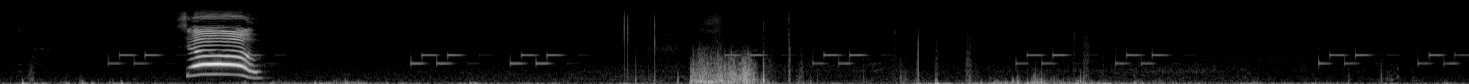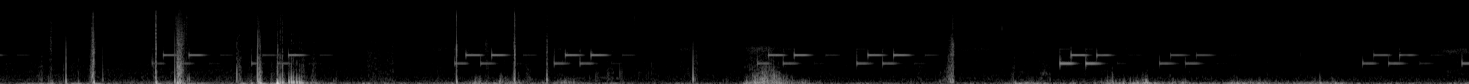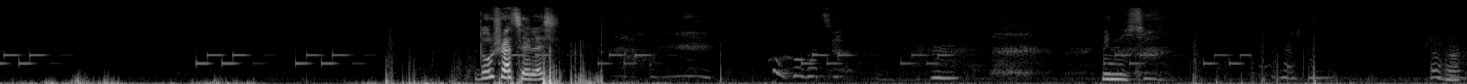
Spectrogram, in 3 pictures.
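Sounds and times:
two-tone electronic beeps: 1.1s - 1.8s, 4.1s - 6.0s, 7.1s - 9.1s, 10.1s - 11.9s, 13.2s - 15.1s, 16.2s - 18.1s, 19.2s - 21.1s, 22.2s - 24.2s, 25.3s - 27.0s, 28.3s - 30.2s, 31.3s - 33.2s, 34.4s - 36.1s, 37.3s - 39.0s, 40.5s - 42.4s.

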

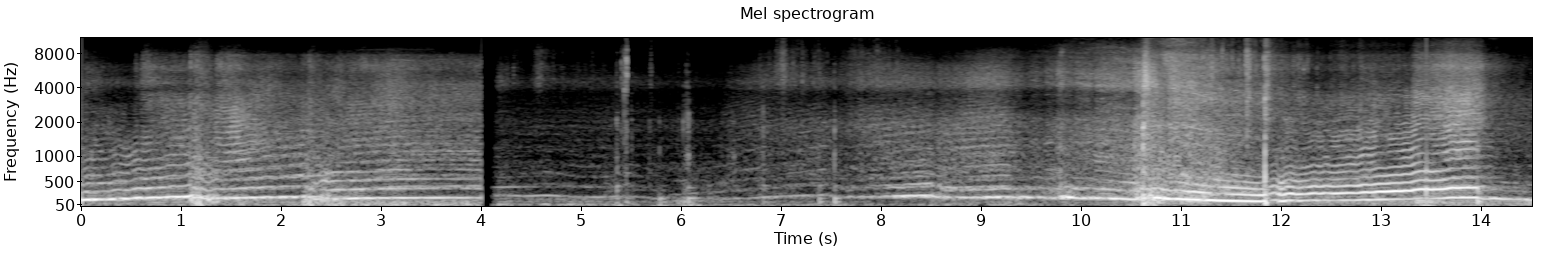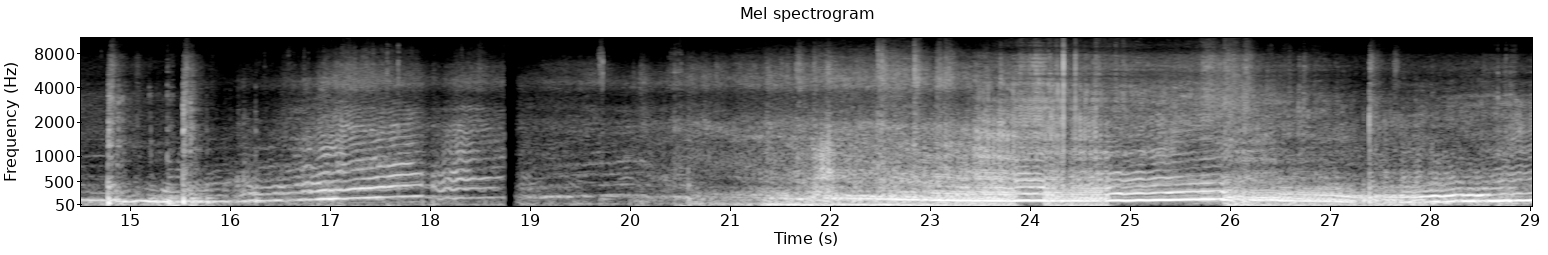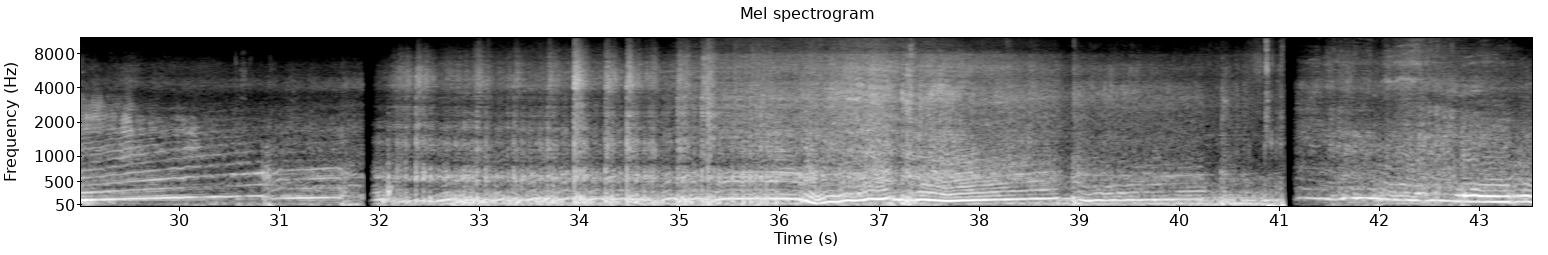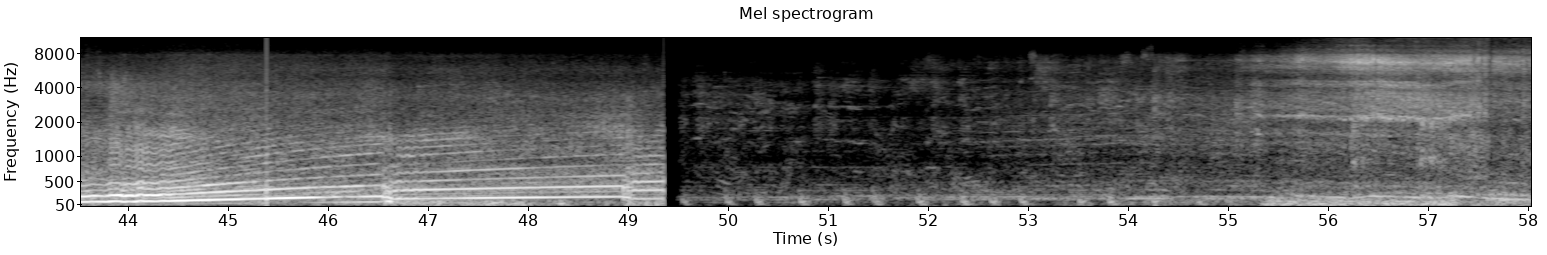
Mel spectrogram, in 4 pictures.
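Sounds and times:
rally car engines revving: 0.0s - 49.4s, 53.0s - 58.0s.

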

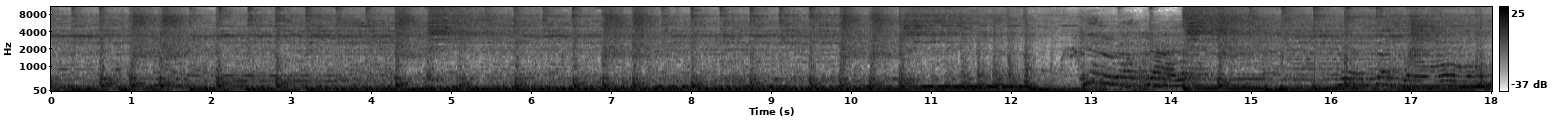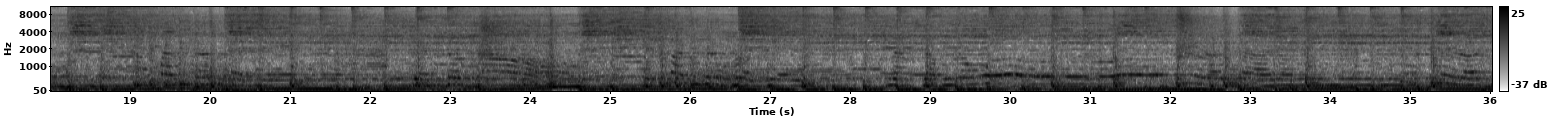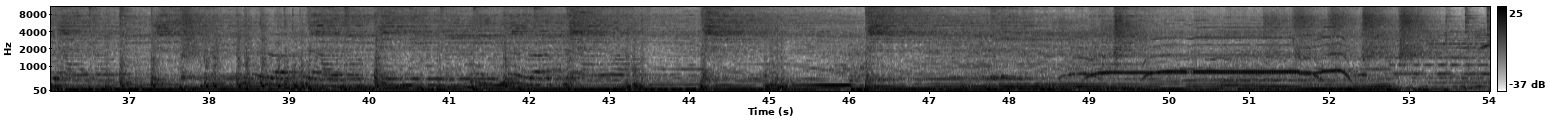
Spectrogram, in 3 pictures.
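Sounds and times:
bass guitar: 0.0s - 54.0s
drum kit: 0.0s - 54.0s
electric guitar: 0.0s - 54.0s
lead singer's voice: 10.6s - 44.4s, 47.3s - 54.0s.

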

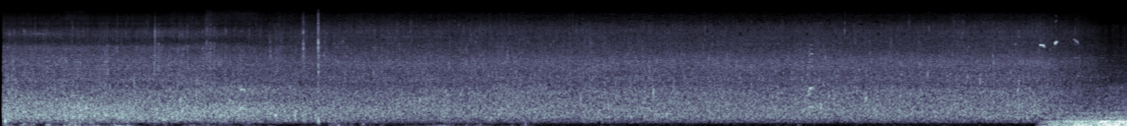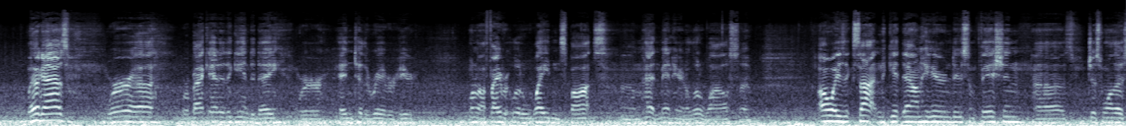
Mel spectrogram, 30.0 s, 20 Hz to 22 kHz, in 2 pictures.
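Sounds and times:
river current rushing: 0.0s - 14.5s.

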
